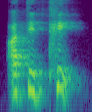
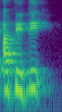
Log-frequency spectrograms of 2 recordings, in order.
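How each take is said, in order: First: The second t is said with aspiration. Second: The second t is said without aspiration. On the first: The speaker calls it right. "you have to uh, aspirate the second tha" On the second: The speaker calls it wrong. "you say atiti instead of saying atithi"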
